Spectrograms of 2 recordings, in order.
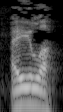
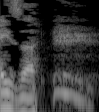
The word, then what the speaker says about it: Isla: Isla Dawn. Isla. Isla. Not Isa.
